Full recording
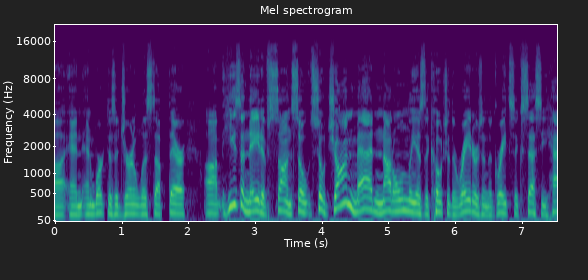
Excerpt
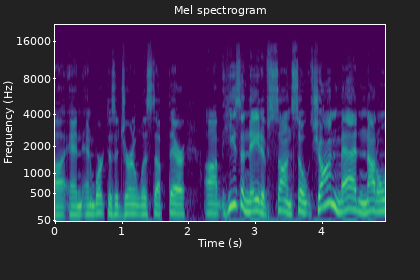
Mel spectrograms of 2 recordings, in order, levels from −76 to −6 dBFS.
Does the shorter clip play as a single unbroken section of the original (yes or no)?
no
